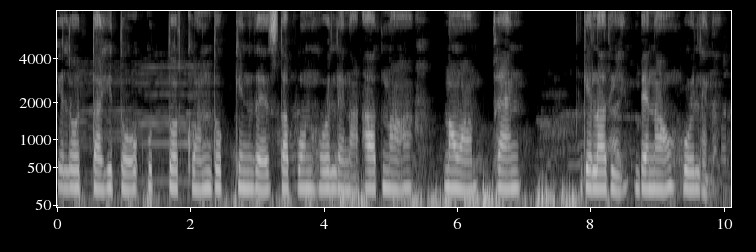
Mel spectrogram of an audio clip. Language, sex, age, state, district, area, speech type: Santali, female, 18-30, West Bengal, Bankura, rural, read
